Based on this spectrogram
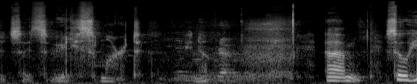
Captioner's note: laughing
